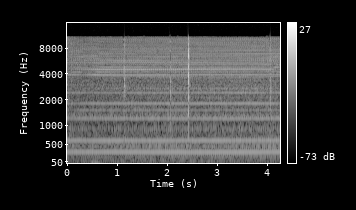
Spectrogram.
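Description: Pulse motor–generator with a 24-pole rotor, running unloaded at about 1,500 RPM, giving a steady electrical hum with a high tone over it. A few faint ticks come through.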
